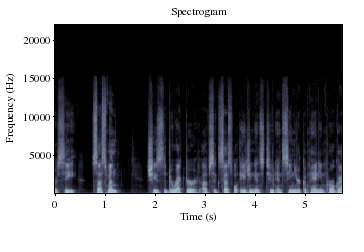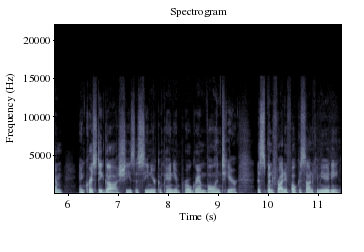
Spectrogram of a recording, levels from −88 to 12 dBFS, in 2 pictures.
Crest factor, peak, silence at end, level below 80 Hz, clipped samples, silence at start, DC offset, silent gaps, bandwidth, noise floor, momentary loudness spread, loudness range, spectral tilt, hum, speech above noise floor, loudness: 16 dB; -2 dBFS; 0 s; -46 dBFS; under 0.1%; 0 s; under 0.1%; none; 12.5 kHz; -62 dBFS; 6 LU; 2 LU; -6.5 dB/octave; none; 44 dB; -19 LUFS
